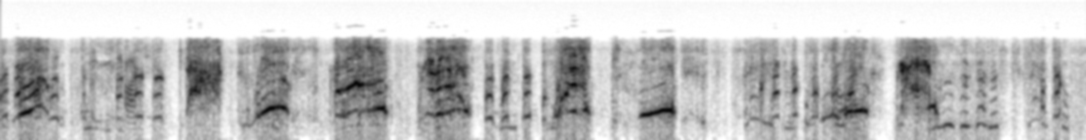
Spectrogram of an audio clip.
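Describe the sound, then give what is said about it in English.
A person imitates a chicken, clucking and squawking in a rapid run of short, voiced bursts with brief gaps, fairly loud for about eleven seconds. “Maybe the chicken noise is the innate talent.”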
